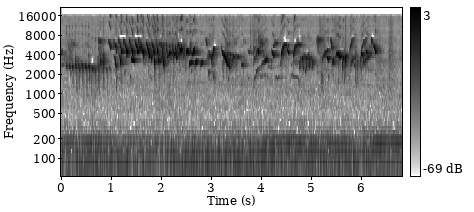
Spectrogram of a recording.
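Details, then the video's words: Canaries, grey and crested, singing a continuous high rolling trill that breaks into choppy chirps and warbles, with a soft electrical hum underneath. "Canarios cantando - Gris y copeton"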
